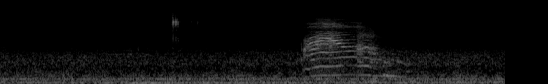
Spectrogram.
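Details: Persian cat indoors giving a single short, rising then falling meow of under a second after a quiet stretch, with a faint steady hum in the room and a soft voice nearby.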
